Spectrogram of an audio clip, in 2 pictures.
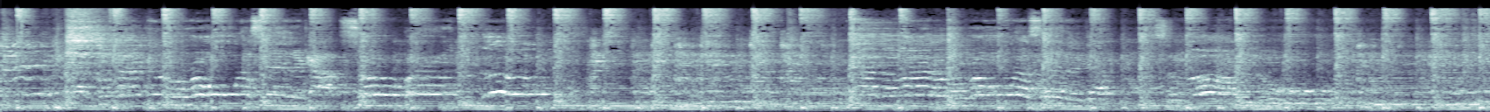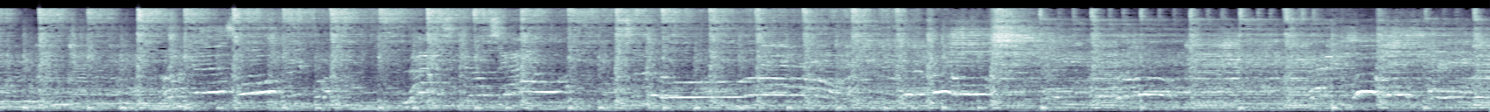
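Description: A live rock band playing: electric guitars and a drum kit keeping a steady beat, with a man singing lead.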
